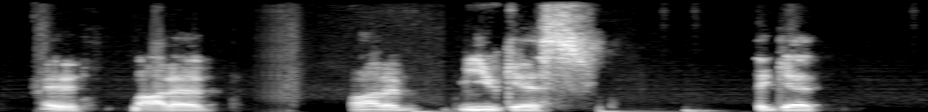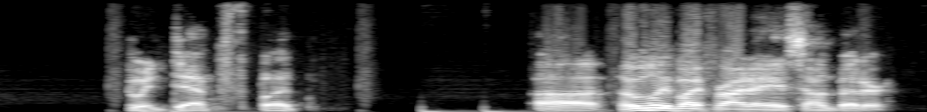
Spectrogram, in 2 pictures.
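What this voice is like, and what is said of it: Hoarse voice. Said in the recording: “My voice is very hoarse.”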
